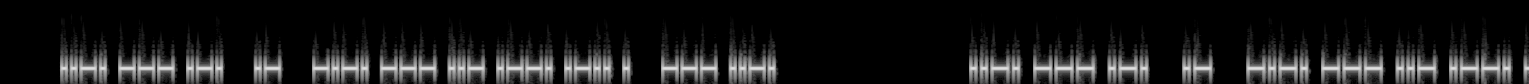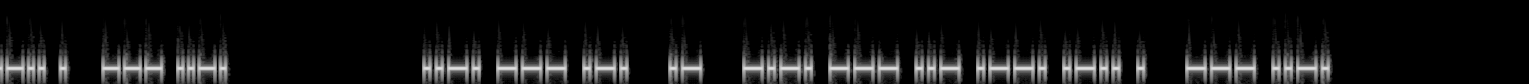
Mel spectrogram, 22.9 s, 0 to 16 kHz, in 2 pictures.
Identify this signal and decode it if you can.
Morse code, heard as a keyed tone, about 31 wpm, 700 Hz. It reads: FOR A COUPLE OF FOR A COUPLE OF FOR A COUPLE OF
